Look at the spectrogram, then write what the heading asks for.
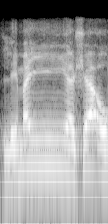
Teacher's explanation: ناک میں آواز بھی لے کے جانی ہے غنہ کے ساتھ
